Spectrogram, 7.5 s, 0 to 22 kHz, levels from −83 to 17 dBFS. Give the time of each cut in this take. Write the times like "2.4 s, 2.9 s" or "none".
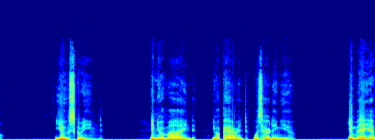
1.1 s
